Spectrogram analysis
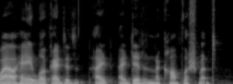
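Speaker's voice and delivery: lightly sarcastic, self-satisfied tone. Imitating Metric's slightly sarcastic way of praising himself: imitating Metric, slightly sarcastic. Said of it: "in his slightly sarcastic way".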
